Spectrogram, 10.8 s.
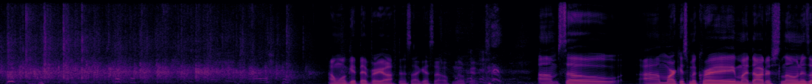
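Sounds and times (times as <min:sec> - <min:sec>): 
audience clapping: 0:00.0 - 0:04.3
speech: 0:04.4 - 0:10.8.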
